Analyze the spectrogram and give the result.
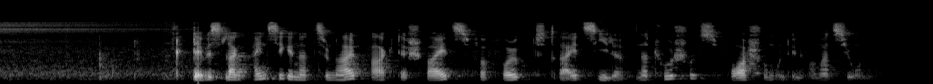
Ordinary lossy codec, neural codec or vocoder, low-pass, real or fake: none; none; 7.2 kHz; real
